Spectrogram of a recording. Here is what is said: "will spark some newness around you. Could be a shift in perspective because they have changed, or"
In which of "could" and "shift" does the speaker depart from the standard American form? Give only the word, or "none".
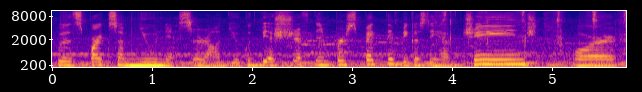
none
